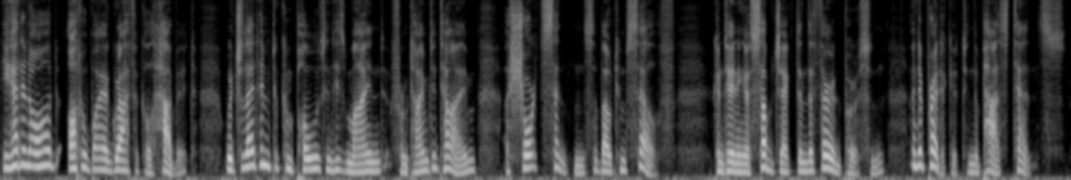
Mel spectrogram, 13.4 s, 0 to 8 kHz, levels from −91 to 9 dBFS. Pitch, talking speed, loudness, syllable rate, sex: 165 Hz, 165 wpm, -21 LUFS, 4.9 syllables/s, male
